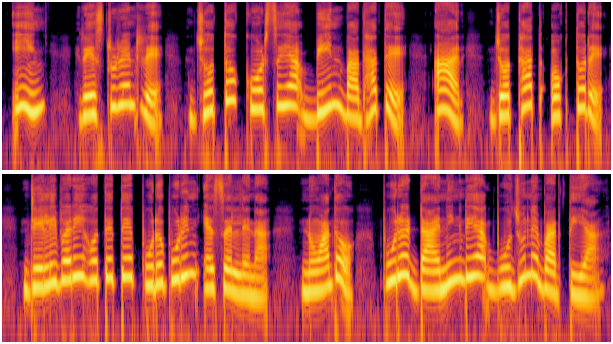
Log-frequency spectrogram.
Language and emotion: Santali, happy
